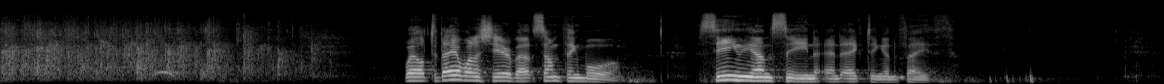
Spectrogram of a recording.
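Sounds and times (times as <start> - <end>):
audience clapping: 0.0 - 3.5
speech: 4.0 - 6.4, 7.0 - 9.5.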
